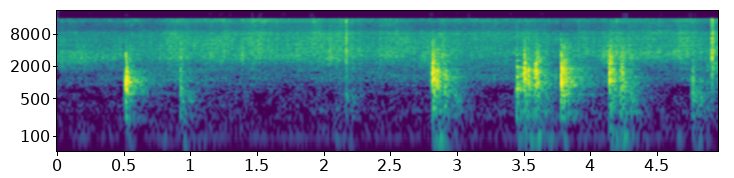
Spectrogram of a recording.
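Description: Onions frying in oil for bread upma, with a low steady sizzle and several sharp scraping stirs and clinks of a spoon against the pan, close and fairly quiet.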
